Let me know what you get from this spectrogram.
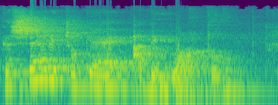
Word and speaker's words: kasher: Voi potete sentire la parola kasher, che è ebraico, oppure kosher, che è la versione Yiddish, americana, perché nella pronuncia ashkenazita talvolta la A diventa O e si ritrae l'accento.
